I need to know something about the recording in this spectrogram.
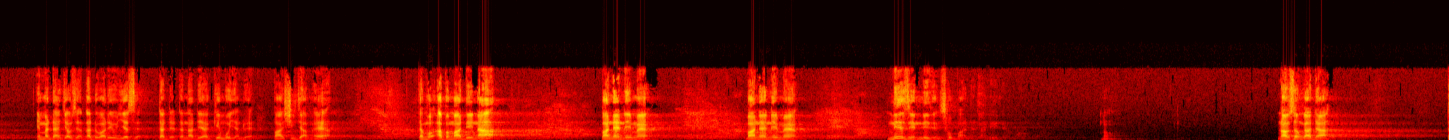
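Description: A middle-aged man speaks into a microphone in bursts, with a melodic chanting tone.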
